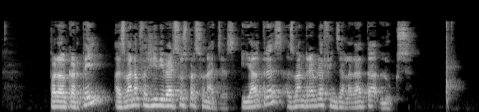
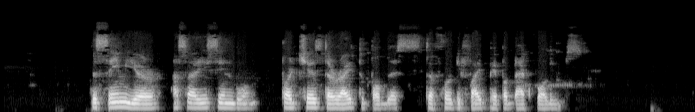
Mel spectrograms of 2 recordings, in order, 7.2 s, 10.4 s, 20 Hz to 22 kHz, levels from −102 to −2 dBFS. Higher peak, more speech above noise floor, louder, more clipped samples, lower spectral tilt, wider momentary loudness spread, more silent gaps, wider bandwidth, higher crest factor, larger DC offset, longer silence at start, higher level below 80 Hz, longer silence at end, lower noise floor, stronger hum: about the same, -4 dBFS vs -4 dBFS; second, 60 dB vs over 72 dB; second, -25 LUFS vs -18 LUFS; neither; second, -3 dB/octave vs -7.5 dB/octave; first, 15 LU vs 12 LU; neither; first, 11.5 kHz vs 7.2 kHz; first, 22 dB vs 16 dB; neither; second, 0.75 s vs 1.4 s; second, -74 dBFS vs -64 dBFS; second, 0.4 s vs 2.05 s; second, -84 dBFS vs under -90 dBFS; neither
